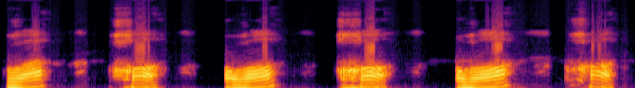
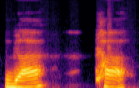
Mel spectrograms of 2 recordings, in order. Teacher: حلق کا وہ حصہ جو منہ کی جانب ہے، اوپری حصہ، تو یہاں سے ان دونوں کی آواز ادا ہوگی۔ ان دونوں کی، ان میں خا اور ہا کی آواز میں فرق بچے کو واضح کیجیے، اور ان دونوں کی آواز موٹی پڑی جائے گی۔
